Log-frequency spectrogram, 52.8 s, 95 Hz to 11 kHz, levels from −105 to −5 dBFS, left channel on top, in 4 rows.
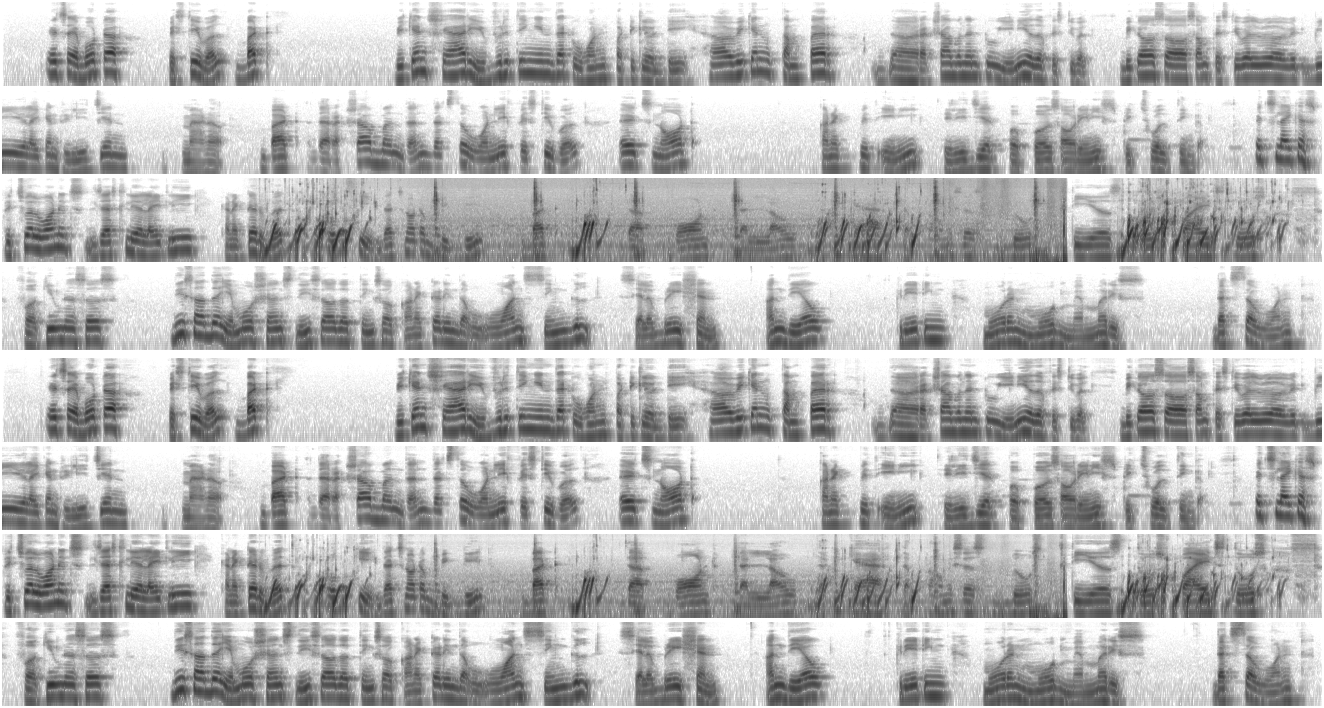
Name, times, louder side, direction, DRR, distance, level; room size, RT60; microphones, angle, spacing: voice 1, 0.4-1.3 1.7-2.7 3.9-8.4 8.7-10.9 11.2-14.5 15.0-15.4 15.8-16.1 16.4-19.0 19.4-20.2 21.4-25.2 25.7-28.4 28.6-29.3 29.6-31.2 31.6-32.0 32.6-36.8 37.1-40.7 41.3-45.5 45.8-46.8 47.2-47.9 48.5-49.1 49.4-51.0 51.7-52.6, right 3 dB, 65° right, 2.0 m, -39 dB
sound 1, 28.9-30.1 32.1-32.6 34.5-35.6 37.5-39.2, left 3 dB, 45° left, 2.6 m, -33 dB
sound 2, 29.7-37.0, left 5 dB, 70° left, 1.7 m, -43 dB
head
